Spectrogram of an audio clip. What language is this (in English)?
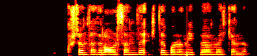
Uzbek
